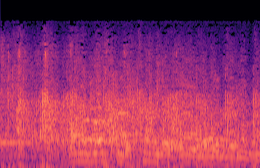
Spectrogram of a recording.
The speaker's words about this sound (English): Again, a round of applause for Mayor Washington.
